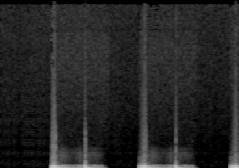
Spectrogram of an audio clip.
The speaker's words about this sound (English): I found it. You ready? Heartbeat.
